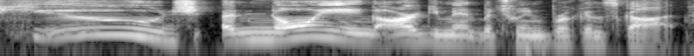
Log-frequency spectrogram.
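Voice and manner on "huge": huge drawn out high and long, "huuuge"; stretched emphatic huge. Real, not acted. Complaining about the couple's fight, stretching huge.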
